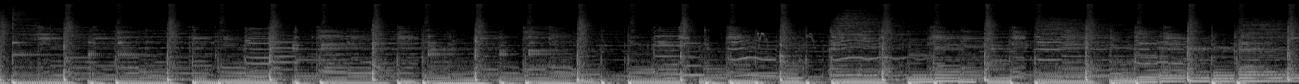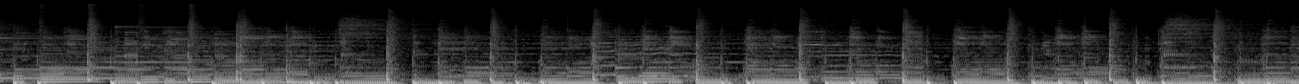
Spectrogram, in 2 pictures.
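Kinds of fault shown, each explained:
Nothing here gives me anything to flag, so there's no fault to list for this one.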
